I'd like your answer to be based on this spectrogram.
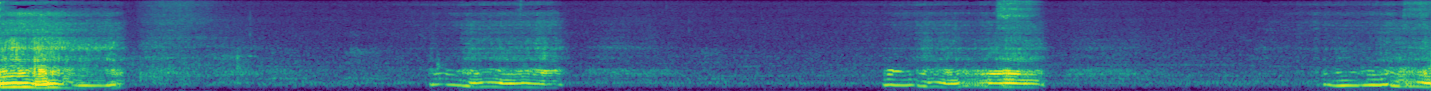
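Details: Loud, rattling snores from a sleeping dog on each in-breath, about four in fourteen seconds, with quiet pauses between them.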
